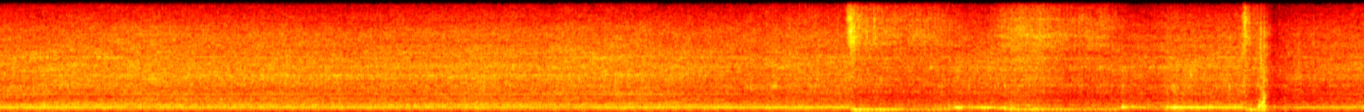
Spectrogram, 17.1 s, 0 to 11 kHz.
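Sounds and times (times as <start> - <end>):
skid steer loader engine: 0.0 - 17.0
steady high whine: 9.3 - 14.3.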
